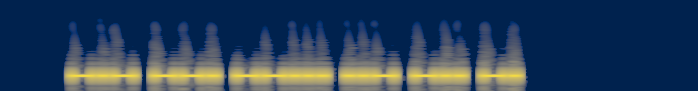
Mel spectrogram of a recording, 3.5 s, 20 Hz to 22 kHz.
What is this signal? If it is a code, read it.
Morse code, heard as a keyed tone, about 34 wpm, 700 Hz. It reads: KG7UDN
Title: USA Call Signs - 6 Characters - Repeated 3x - 35wpm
